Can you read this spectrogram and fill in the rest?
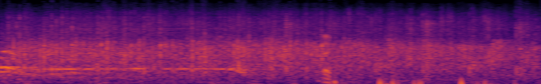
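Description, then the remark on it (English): A room full of people claps steadily for about four seconds, a dense, fairly loud wash of applause with a few voices faintly mixed in. “And this is where I pause for applause.”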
